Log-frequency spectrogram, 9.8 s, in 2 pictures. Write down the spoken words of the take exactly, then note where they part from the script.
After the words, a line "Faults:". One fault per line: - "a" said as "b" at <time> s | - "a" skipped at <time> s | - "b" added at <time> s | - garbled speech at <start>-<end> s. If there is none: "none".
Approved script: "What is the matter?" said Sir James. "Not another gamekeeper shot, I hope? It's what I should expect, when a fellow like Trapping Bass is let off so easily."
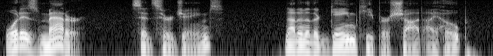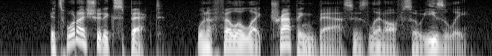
"What is matter?" said Sir James. "Not another gamekeeper shot, I hope? It's what I should expect, when a fellow like Trapping Bass is let off so easily."
Faults:
- "the" skipped at 0.4 s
